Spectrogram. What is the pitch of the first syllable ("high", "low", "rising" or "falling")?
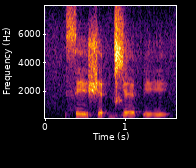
falling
